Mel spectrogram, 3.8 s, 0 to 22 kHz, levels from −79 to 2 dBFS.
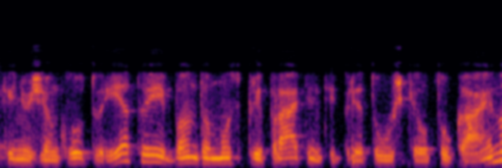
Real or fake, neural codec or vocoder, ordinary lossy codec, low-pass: real; none; AAC, 48 kbps; 7.2 kHz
